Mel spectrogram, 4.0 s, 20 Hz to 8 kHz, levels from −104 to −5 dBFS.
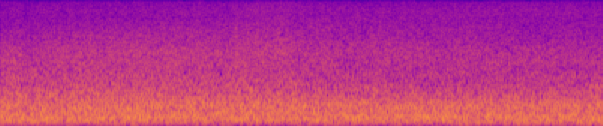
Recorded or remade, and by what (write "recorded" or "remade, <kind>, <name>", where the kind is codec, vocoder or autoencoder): recorded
